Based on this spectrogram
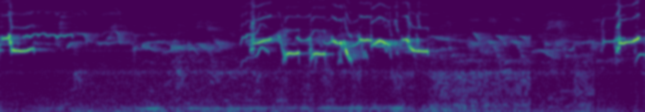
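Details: Oriental magpie-robin, a house bird, singing as a lure to prompt other birds: lively high whistled twitters and chattered notes in a burst midway, with a faint steady low hum underneath.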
